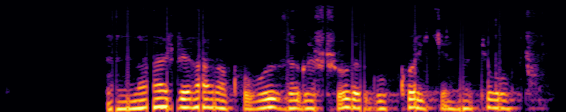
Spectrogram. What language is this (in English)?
Kinyarwanda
